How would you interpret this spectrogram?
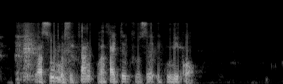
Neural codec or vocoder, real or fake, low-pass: codec, 16 kHz, 6 kbps, DAC; fake; 7.2 kHz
